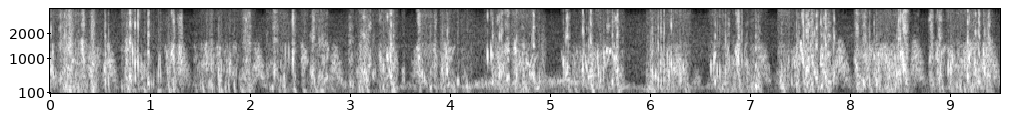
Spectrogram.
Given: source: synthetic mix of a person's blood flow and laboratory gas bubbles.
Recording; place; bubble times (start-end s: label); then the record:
Doppler ultrasound of blood flow; subclavian vein
0.00-1.35 s: bubbles
1.42-2.06 s: bubbles
2.15-2.80 s: bubbles
2.90-3.56 s: bubbles
3.65-4.26 s: bubbles
4.33-4.96 s: bubbles
5.10-5.75 s: bubbles
5.96-6.43 s: bubbles
6.57-7.17 s: bubbles
7.27-7.94 s: bubbles
8.03-8.70 s: bubbles
8.78-9.46 s: bubbles
From the record:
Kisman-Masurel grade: 444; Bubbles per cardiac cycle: continuous sound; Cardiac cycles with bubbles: 100%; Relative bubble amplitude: maximal (0.775 to 0.999); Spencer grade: 4 (maximum detectable bubble signal sounding continuously throughout systole and diastole of every cardiac period, and overriding the amplitude of the normal cardiac signals); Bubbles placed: anywhere in the cardiac cycle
